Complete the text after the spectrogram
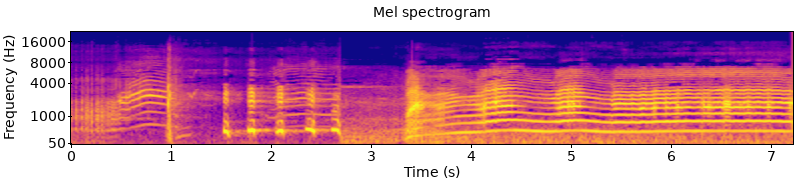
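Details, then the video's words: Domestic cat meowing: a rising-falling meow, a run of five short clipped chirps, then a long, loud, drawn-out meow holding steady with rich harmonics for several seconds. "sounds of cat's meow meow"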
